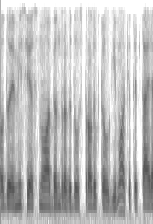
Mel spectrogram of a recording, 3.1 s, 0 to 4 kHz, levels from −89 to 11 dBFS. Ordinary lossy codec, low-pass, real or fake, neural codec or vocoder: MP3, 32 kbps; 3.6 kHz; real; none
